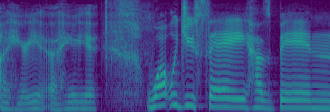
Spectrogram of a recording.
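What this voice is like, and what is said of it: Usual voice. Nothing is said of it.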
